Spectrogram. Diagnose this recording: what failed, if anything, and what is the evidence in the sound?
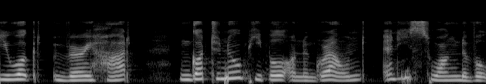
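Lost LE Audio frames on the Bluetooth link, 2.25–2.28 s and in short bursts across 4.02–4.22 s: LC3 concealment replays the last spectrum with random signs, smearing speech into noise.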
